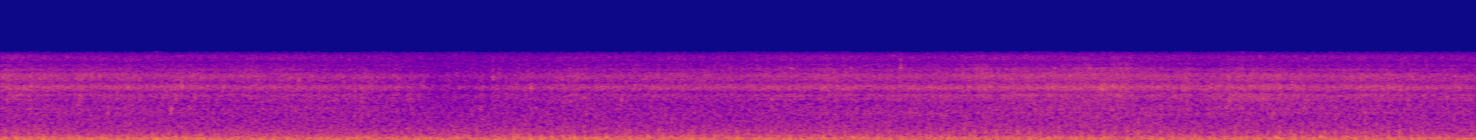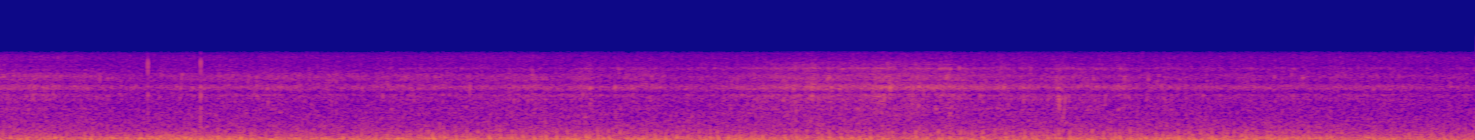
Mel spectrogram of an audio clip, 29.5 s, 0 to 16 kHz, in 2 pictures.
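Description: Steady wind buffeting the microphone and water rushing along the hull of a Cross 18 trimaran under way, with a steady higher hiss over the low rumble.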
